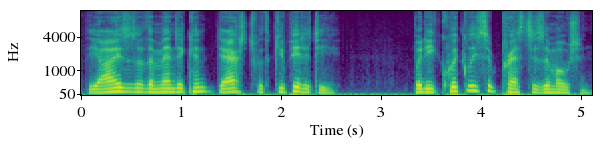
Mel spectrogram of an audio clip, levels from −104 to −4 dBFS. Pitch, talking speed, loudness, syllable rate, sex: 140 Hz, 165 wpm, -18 LUFS, 5.7 syllables/s, male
